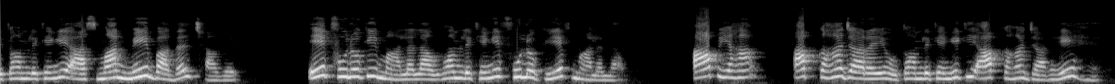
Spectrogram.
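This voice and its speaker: A woman with a high voice teaches a grammar lesson to young children. She works through the words slowly and carefully, one at a time. She keeps checking that the class is still following. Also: muffled recording. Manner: slow, careful word-by-word dictation.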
